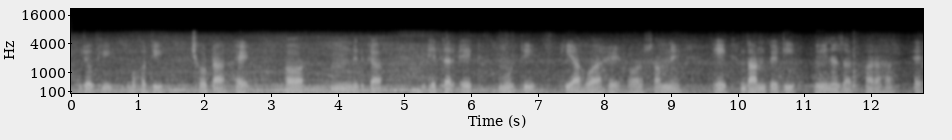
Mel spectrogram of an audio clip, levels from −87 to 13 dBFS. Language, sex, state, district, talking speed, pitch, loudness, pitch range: Hindi, male, Bihar, Saharsa, 110 wpm, 115 Hz, -21 LUFS, 110-120 Hz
